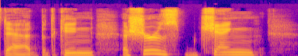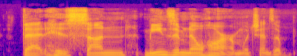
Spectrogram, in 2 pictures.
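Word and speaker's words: Qiang: The servant we saw earlier, or guard, uh, Chang, I think is how you say it. Q I A N G. King, I think it's I think it's like Chang.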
